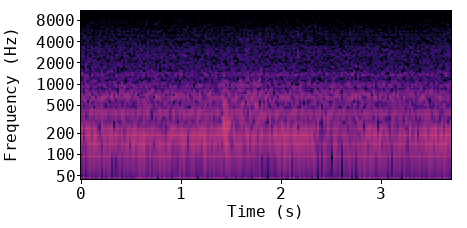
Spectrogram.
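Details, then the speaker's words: Dell Studio XPS 9000 desktop after fitting a new EVGA 650-watt power supply and an NVidia GTX 960 graphics card: only a soft, even fan hum and faint airflow hiss, no moaning or rattles, so it is running quietly and normally. "I don't know what that was that's a promising sign yay it's very quiet I'm listening for sounds"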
